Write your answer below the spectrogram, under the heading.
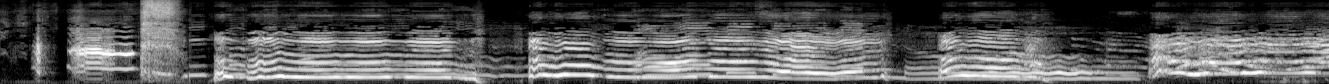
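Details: A husky puppy at a kennel in Mumbai gives long, wavering howls, each drawn out for a few seconds.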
